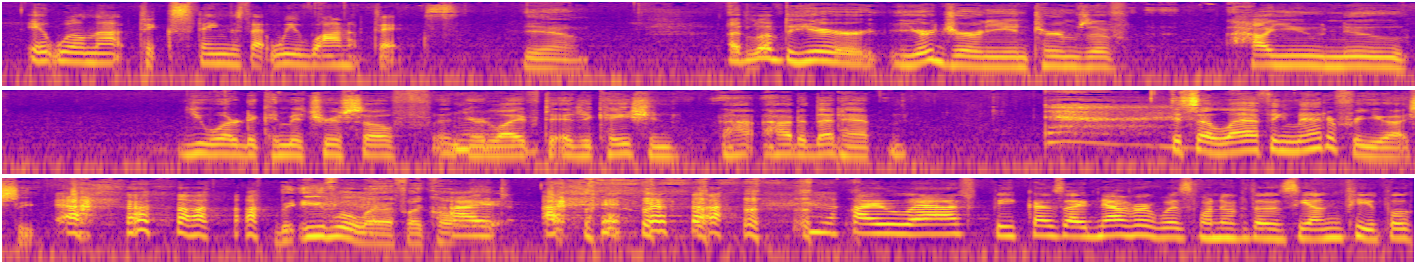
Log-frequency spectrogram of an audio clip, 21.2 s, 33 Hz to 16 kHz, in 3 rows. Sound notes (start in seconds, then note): 11.8 chuckles; 14.4 laughs; 16.8 both laughing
